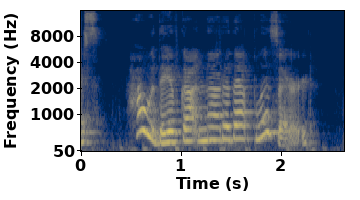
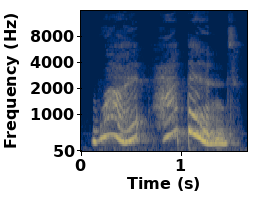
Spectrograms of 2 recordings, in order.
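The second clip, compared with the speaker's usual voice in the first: slow, higher, drawn-out question; curious question; 6 semitones higher, much slower than usual. Acted. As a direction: ask the worm with wide-eyed curiosity. Asking the worm in the rhyme.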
